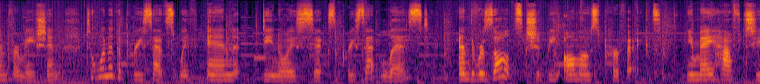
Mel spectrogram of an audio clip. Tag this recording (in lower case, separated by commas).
speech, music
